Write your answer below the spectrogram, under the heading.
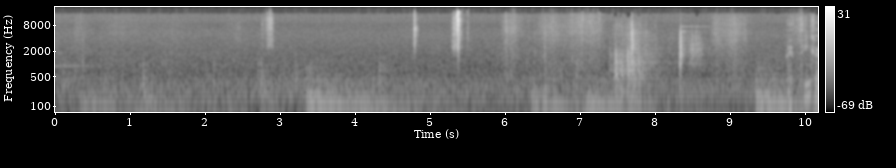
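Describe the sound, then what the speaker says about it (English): A metallic key drops to the floor inside The Council, giving a couple of brief bright clinks near 5.3 seconds, faint against low ambient game music and background hum. "I think I heard something fall to the ground. A metallic sound, like a key falling to the floor."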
